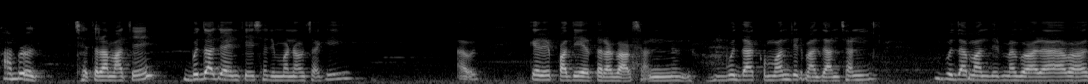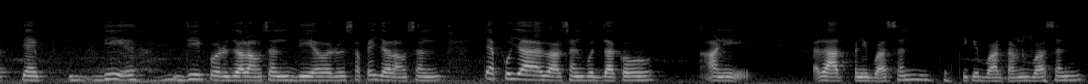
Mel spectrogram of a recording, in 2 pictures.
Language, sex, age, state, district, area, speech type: Nepali, female, 60+, West Bengal, Alipurduar, urban, spontaneous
